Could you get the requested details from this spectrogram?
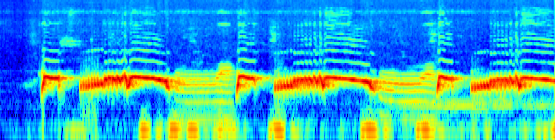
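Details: Loud lure recording of Barbary dove (puter) coos used to train doves to call: a short sharp note followed by a long, drawn-out, slightly wavering coo, repeated three times about every two and a half seconds.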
